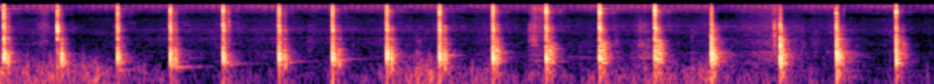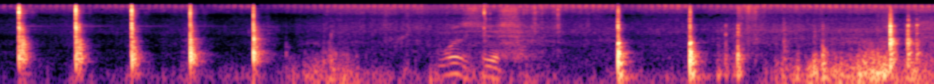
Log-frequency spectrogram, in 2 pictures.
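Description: Hand hammer striking in a steady run of about two to three blows a second, each with a short ringing edge, which stops about nine seconds in. Two more blows come a few seconds later. The hammering drives hay and wool into the gaps along the edge of a timber sluice to seal it against water.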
